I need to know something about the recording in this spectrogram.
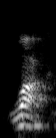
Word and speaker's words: walk: even, অর্থাৎ কি এমনকি I can walk there, walk জন্য কি walk, not walk না, walk না, এই যে walk, লা উচ্চারণটা লা is omitted here, লা উচ্চারণটা হবে না, walk, আমি সেখানে হেঁটে যেতে পারি।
